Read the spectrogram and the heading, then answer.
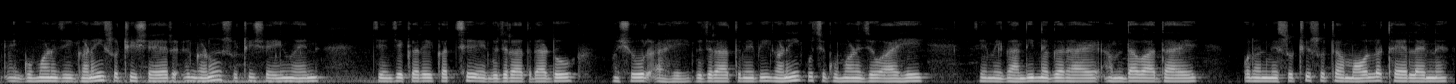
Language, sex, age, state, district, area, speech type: Sindhi, female, 45-60, Gujarat, Kutch, urban, spontaneous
